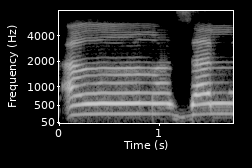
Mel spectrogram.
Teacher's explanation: ada nun sukun bertemu dengan zai dihukumi ikhfa, dibaca samar ya.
